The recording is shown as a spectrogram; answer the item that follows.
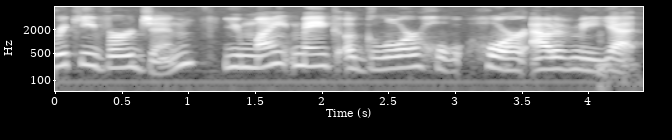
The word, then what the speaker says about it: Glore: Glore hole. The E is silent.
